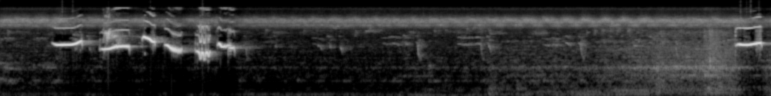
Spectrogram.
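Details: Ngeplong-style song of an Oriental magpie-robin, used as a training model and forest lure: six rapid loud whistles open, then a quiet stretch with rising rustling noise and a final single whistle.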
